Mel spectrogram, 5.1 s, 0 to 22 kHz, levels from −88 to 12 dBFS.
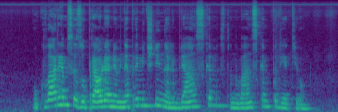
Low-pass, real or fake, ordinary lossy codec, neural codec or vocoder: none; real; none; none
